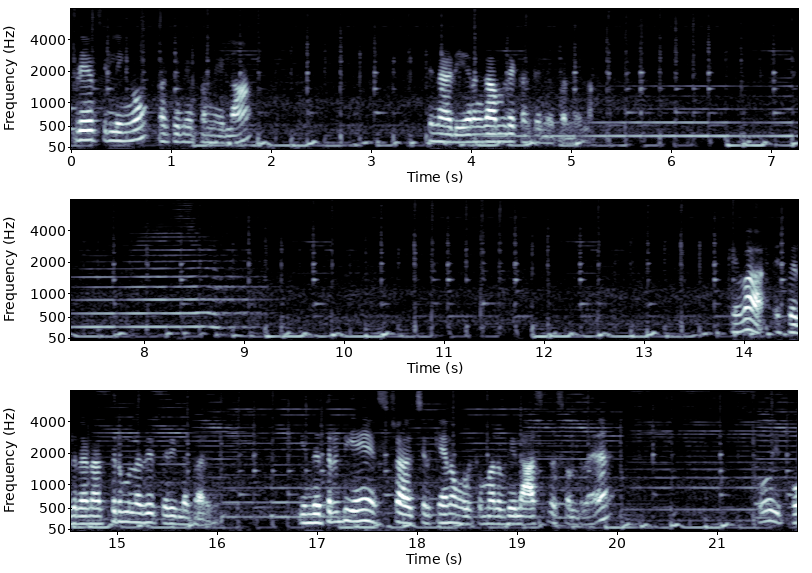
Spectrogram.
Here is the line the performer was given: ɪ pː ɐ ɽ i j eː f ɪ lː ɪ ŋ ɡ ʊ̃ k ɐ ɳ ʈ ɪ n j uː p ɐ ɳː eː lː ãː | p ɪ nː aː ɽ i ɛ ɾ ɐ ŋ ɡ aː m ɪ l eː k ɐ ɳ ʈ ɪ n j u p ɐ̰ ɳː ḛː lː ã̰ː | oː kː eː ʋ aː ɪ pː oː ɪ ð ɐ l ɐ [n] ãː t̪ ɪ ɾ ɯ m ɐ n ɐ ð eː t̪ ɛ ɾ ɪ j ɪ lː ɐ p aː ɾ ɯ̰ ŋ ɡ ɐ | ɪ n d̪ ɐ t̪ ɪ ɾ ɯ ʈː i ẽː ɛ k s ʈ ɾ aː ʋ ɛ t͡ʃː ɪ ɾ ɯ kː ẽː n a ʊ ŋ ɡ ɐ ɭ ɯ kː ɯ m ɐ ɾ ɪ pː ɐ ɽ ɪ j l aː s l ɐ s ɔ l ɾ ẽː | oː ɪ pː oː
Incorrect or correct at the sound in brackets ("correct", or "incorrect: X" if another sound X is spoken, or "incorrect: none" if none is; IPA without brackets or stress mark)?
correct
